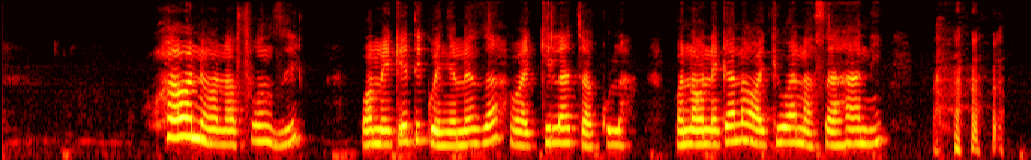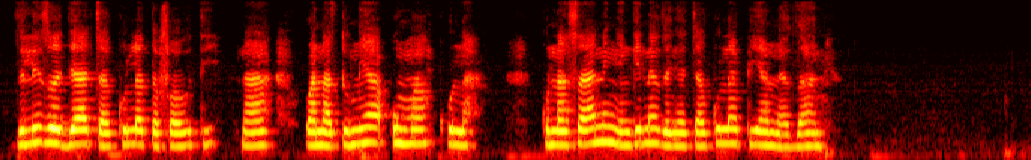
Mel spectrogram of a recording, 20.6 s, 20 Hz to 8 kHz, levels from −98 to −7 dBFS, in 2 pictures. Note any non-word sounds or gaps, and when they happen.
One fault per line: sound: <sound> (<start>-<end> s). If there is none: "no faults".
sound: laugh (9.3-10.1 s)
